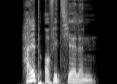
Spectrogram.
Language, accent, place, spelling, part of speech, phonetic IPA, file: German, Germany, Berlin, halboffiziellen, adjective, [ˈhalpʔɔfiˌt͡si̯ɛlən], De-halboffiziellen.ogg
- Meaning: inflection of halboffiziell: 1. strong genitive masculine/neuter singular 2. weak/mixed genitive/dative all-gender singular 3. strong/weak/mixed accusative masculine singular 4. strong dative plural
